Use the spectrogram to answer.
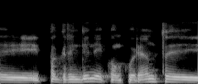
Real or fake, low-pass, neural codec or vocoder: fake; 7.2 kHz; codec, 16 kHz, 6 kbps, DAC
